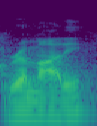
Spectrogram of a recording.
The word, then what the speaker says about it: Ramadi: Ramadi.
